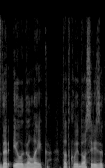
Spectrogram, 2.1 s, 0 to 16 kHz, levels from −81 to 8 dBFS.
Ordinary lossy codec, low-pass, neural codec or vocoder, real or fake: MP3, 96 kbps; 14.4 kHz; none; real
